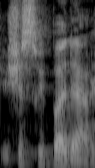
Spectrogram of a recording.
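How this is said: It is said with a European French accent.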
